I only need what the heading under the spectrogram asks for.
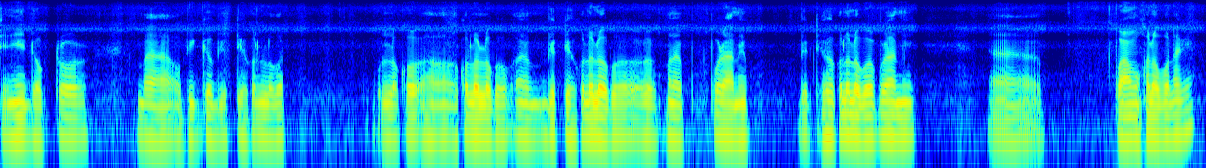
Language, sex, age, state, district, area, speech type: Assamese, male, 30-45, Assam, Charaideo, rural, spontaneous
